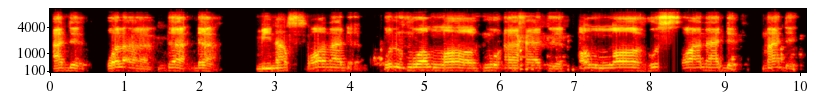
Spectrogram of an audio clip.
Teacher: dal juga sama posisinya, yaitu ujung lidah dengan pangkal gigi seri atas.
